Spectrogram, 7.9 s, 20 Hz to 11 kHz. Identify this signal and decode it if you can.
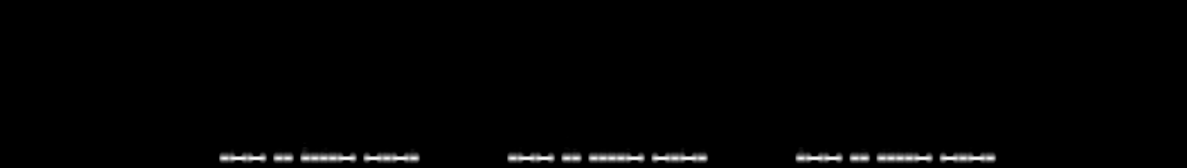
Morse code, heard as a keyed tone, about 40 wpm, 700 Hz. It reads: WI4C WI4C WI4C
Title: USA Call Signs - 4 Characters - Repeated 3x - 40wpm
